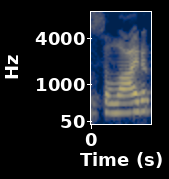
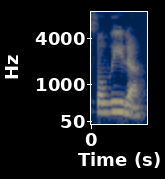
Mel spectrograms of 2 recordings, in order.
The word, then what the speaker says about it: Salida: When I first found out about Salida, Colorado, I thought it says Salida, like a Spanish word would be, but it's Salida.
